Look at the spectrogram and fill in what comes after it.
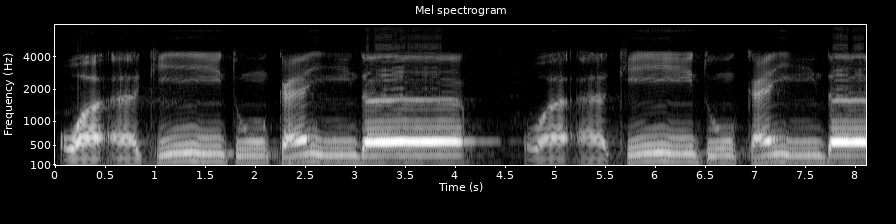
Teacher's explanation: Kafnya berharokat kasroh, ada tanda ya sukunya, maka di sini dipanjangkan kafnya mat tabi'i, panjangkan.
